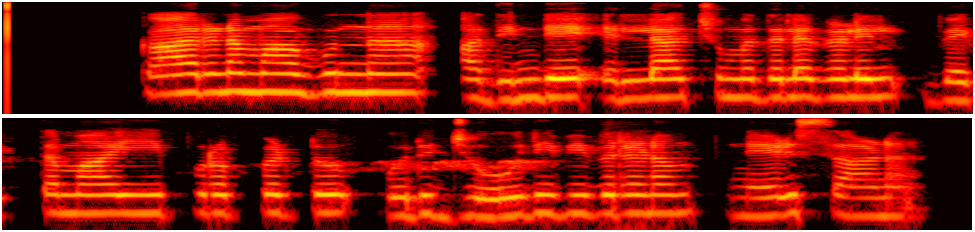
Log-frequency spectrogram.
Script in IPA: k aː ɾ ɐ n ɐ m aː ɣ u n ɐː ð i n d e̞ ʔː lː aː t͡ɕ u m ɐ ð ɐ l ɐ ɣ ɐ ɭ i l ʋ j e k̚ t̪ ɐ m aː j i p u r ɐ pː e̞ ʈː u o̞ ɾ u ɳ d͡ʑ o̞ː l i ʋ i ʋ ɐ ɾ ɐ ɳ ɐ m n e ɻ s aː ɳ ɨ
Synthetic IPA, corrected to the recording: k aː ɾ ɐ ɳ ɐ m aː ɣ u nː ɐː ð i n d e̞ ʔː lː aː t͡ɕ u m ɐ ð ɐ l ɐ ɣ ɐ ɭ i l ʋ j e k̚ t̪ ɐ m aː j i p u r ɐ pː e̞ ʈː u o̞ ɾ u d͡ʑ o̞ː ɾ i ʋ i ʋ ɐ ɾ ɐ ɳ ɐ m n e ɻ s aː ɳ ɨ

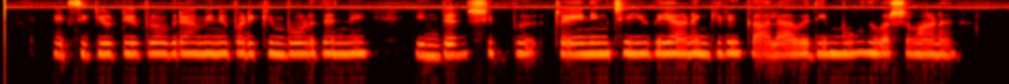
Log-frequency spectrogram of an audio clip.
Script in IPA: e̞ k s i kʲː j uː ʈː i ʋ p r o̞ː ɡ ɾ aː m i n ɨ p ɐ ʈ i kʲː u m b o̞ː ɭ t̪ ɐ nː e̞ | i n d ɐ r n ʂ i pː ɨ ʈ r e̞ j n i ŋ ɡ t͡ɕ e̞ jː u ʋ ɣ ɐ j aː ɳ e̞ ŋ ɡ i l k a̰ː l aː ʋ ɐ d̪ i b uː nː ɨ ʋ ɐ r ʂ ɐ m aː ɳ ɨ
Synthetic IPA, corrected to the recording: e̞ k s i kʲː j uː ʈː i ʋ p r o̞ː ɡ ɾ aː m i n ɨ p ɐ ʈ i kʲː u m b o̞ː ɭ t̪ ɐ nː e̞ | i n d ɐ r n ʂ i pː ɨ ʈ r e̞ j n i ŋ ɡ t͡ɕ e̞ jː u ɣ ɐ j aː ɳ e̞ ŋ ɡ i l k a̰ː l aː ʋ ɐ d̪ i m uː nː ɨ ʋ ɐ r ʂ ɐ m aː ɳ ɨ

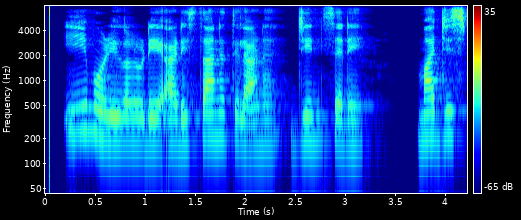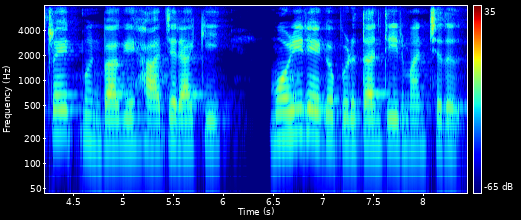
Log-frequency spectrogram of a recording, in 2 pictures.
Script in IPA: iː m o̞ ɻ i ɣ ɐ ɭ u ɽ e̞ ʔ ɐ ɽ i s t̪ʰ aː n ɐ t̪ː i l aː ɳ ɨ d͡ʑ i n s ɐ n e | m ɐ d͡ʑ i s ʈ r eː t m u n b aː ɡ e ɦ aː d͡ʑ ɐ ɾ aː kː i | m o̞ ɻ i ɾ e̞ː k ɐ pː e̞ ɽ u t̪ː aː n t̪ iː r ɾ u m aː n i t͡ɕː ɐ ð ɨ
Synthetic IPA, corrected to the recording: iː m o̞ ɻ i ɣ ɐ ɭ u ɽ e̞ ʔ ɐ ɽ i s t̪ʰ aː n ɐ t̪ː i l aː ɳ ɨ d͡ʑ i n s ɐ n e | m ɐ d͡ʑ i s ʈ r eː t m u n b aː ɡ e ɦ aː d͡ʑ ɐ ɾ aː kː i | m o̞ ɻ i ɾ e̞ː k ɐ pː e̞ ɽ u t̪ː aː n t̪ iː ɾ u m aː n i t͡ɕː ɐ ð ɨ

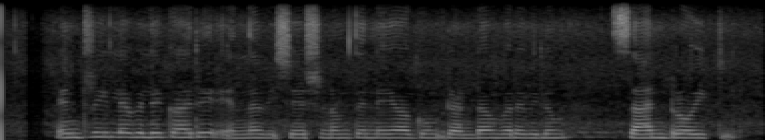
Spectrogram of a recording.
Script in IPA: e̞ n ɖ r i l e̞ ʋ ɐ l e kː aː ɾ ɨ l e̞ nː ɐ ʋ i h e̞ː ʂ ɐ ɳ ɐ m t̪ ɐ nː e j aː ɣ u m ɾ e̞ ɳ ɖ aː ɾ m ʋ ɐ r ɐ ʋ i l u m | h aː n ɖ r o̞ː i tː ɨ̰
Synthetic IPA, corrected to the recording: e̞ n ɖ r i l e̞ ʋ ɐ l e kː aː ɾ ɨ e̞ nː ɐ ʋ i ɕ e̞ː ʂ ɐ ɳ ɐ m t̪ ɐ nː e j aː ɣ u m ɾ e̞ ɳ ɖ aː m ʋ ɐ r ɐ ʋ i l u m | s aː n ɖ r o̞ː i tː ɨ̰

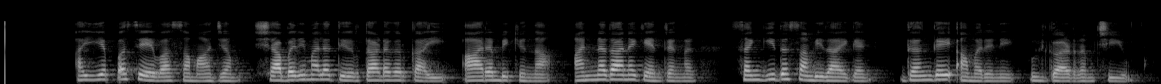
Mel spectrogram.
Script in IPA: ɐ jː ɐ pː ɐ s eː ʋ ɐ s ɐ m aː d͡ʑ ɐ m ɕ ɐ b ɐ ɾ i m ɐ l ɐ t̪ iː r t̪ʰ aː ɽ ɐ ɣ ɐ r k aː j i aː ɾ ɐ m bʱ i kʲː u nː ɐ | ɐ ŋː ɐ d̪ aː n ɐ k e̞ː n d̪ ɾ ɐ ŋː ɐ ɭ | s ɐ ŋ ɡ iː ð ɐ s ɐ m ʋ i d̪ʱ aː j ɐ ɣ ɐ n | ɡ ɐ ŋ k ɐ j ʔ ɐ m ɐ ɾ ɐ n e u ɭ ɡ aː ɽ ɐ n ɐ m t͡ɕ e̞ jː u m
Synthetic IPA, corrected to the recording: ɐ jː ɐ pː ɐ s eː ʋ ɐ s ɐ m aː d͡ʑ ɐ m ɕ ɐ b ɐ ɾ i m ɐ l ɐ t̪ iː r t̪ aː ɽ ɐ ɣ ɐ r k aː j i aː ɾ ɐ m bʱ i kʲː u nː ɐ | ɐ nː ɐ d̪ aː n ɐ k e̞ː n d̪ ɾ ɐ ŋː ɐ ɭ | s ɐ ŋ ɡ iː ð ɐ s ɐ m ʋ i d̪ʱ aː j ɐ ɣ ɐ n | ɡ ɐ ŋ ɡ ɐ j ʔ ɐ m ɐ ɾ ɐ n e u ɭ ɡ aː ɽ ɐ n ɐ m t͡ɕ e̞ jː u m

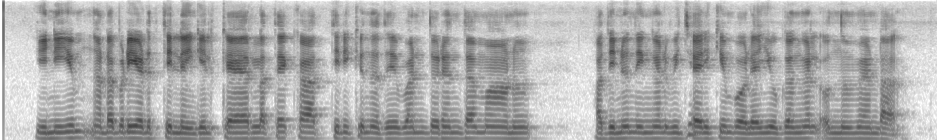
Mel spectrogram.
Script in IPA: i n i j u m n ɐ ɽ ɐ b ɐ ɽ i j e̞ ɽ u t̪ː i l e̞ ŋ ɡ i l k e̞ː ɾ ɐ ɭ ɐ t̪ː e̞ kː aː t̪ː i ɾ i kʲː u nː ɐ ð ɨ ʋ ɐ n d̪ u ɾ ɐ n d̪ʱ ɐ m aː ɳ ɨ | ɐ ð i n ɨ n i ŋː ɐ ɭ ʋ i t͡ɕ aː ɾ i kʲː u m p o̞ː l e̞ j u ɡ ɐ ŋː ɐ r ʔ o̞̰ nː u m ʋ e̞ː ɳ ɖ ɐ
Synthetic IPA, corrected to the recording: i n i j u m n ɐ ɽ ɐ b ɐ ɽ i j e̞ ɽ u t̪ː i lː e̞ ŋ ɡ i l k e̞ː ɾ ɐ ɭ ɐ t̪ː e̞ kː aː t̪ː i ɾ i kʲː u nː ɐ ð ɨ ʋ ɐ n d̪ u ɾ ɐ n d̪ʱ ɐ m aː ɳ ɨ | ɐ ð i n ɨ n i ŋː ɐ ɭ ʋ i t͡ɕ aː ɾ i kʲː u m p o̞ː l e̞ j u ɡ ɐ ŋː ɐ ɭ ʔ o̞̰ nː u m ʋ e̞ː ɳ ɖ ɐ

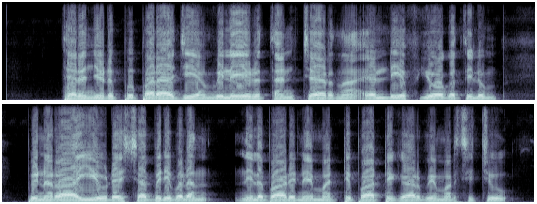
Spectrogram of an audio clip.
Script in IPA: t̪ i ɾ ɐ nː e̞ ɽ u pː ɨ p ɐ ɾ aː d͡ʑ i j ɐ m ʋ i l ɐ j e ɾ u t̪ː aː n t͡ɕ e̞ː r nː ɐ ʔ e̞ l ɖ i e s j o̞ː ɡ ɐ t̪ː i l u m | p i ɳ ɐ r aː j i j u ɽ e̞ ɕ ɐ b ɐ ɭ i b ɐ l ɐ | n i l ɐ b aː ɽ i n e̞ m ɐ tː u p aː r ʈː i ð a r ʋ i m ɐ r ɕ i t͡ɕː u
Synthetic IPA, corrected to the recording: t̪ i ɾ ɐ ɲː e̞ ɽ u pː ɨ p ɐ ɾ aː d͡ʑ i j ɐ m ʋ i l ɐ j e ɾ u t̪ː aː n t͡ɕ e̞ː r nː ɐ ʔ e̞ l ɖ i e f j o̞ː ɡ ɐ t̪ː i l u m | p i ɳ ɐ r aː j i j u ɽ e̞ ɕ ɐ b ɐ ɾ i b ɐ l ɐ | n i l ɐ b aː ɽ i n e̞ m ɐ tː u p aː r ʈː i ɣ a r ʋ i m ɐ r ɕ i t͡ɕː u

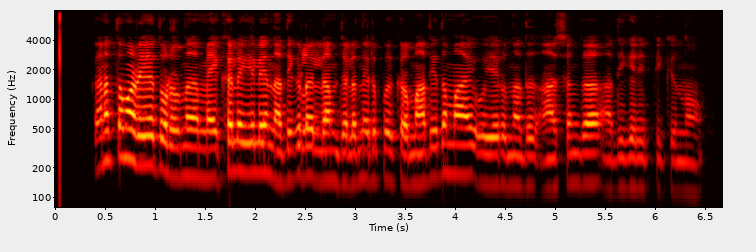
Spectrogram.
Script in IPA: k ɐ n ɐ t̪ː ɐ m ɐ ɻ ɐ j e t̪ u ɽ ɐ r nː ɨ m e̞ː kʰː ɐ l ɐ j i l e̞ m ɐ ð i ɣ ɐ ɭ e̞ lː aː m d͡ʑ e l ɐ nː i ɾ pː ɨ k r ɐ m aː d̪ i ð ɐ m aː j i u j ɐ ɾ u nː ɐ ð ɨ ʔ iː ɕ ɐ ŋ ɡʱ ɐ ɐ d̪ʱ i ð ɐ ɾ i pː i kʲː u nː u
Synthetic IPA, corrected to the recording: k ɐ n ɐ t̪ː ɐ m ɐ ɻ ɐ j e t̪ u ɽ ɐ r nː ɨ m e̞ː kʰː ɐ l ɐ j i l e̞ n ɐ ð i ɣ ɐ ɭ e̞ lː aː m d͡ʑ e l ɐ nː i ɾ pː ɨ k r ɐ m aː d̪ i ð ɐ m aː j i u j ɐ ɾ u nː ɐ ð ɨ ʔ aː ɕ ɐ ŋ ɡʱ ɐ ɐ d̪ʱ i ɣ ɐ ɾ i pː i kʲː u nː u

